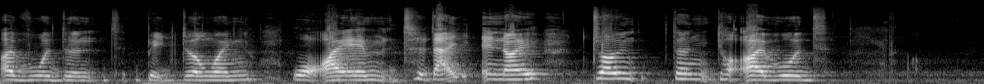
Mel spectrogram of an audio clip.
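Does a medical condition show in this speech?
Yes: cerebral palsy; speech obviously affected.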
